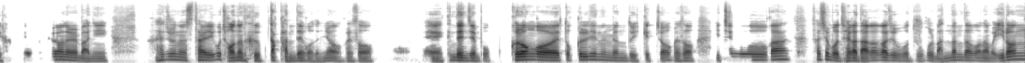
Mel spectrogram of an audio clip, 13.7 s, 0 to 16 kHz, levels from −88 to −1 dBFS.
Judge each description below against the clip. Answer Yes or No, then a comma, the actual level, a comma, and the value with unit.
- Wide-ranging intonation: No, average, 5.0 semitones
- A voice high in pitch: No, low, 115 Hz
